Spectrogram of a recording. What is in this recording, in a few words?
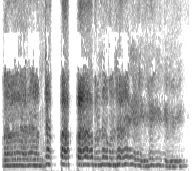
voice Detuned Chorus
